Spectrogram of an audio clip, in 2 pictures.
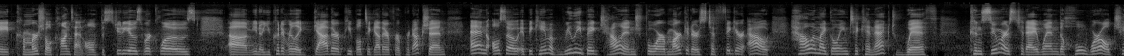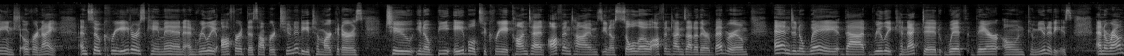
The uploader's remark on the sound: We’re featuring a roundtable conversation with some experts, recorded a few weeks ago at SXSW.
